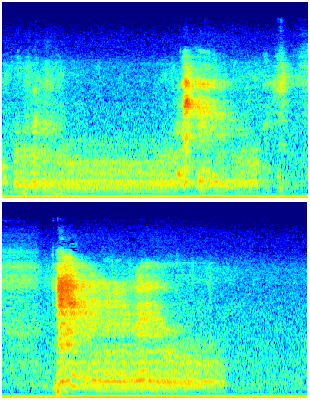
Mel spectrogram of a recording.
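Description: A cat growling in one long, wavering low yowl, cut by two sharp, loud hisses, the first about two seconds in and the louder one about three and a half seconds in. This is a defensive growl at a dog pawing at it; the growl stops a little after five seconds.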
